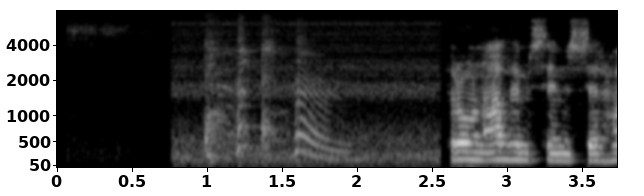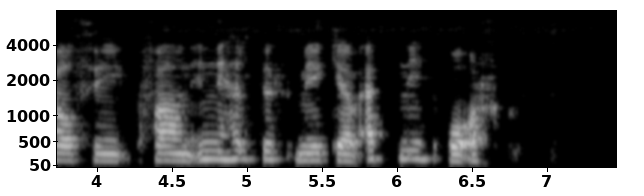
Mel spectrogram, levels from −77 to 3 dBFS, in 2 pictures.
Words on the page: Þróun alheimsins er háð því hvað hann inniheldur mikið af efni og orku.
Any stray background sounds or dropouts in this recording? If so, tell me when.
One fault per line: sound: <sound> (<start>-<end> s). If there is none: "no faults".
sound: cough (1.0-2.1 s)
